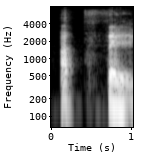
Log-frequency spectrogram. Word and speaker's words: Apfel: 앞 할 때 양 입술이 붙었다가 바로 F에서 윗니가 아랫 입술에 붙어서 새는 소리가 서 Apfel 이렇게 Apfel 복수형은 die Äpfel 이렇게 변합니다.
